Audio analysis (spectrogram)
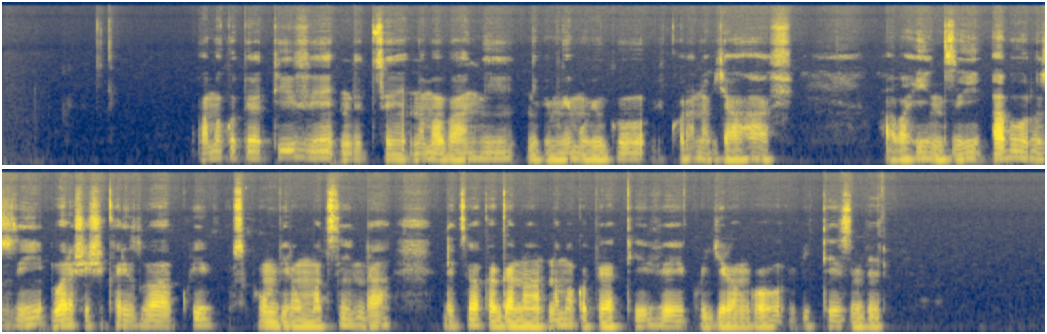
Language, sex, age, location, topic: Kinyarwanda, male, 25-35, Nyagatare, finance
